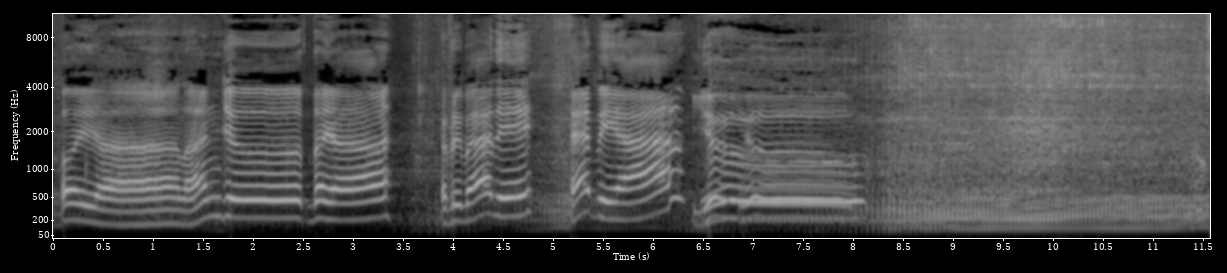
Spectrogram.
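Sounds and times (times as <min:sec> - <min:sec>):
motorcycle passing by with engine rumbling: 0:00.0 - 0:11.5
speech: 0:00.1 - 0:08.2.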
